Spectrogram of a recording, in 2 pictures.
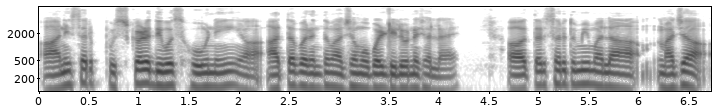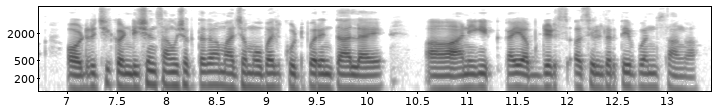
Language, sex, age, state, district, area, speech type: Marathi, male, 18-30, Maharashtra, Nagpur, rural, spontaneous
